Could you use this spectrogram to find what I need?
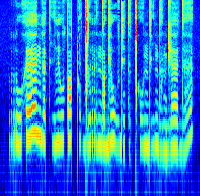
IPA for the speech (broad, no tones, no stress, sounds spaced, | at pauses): r u x ɛː ŋ ɡ ɛ tʰ i̤ lʲ uː t ɒ ǀ ɛ̤ ɡ͡ǀ ɨ r ɛ̤ n d ɒ ɡʲ ɘ w ṳ d i t ɛ̤ ǀʰ o̤ n d i̤ n d a̤ n d͡ʒ ɛː d ɛ̤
